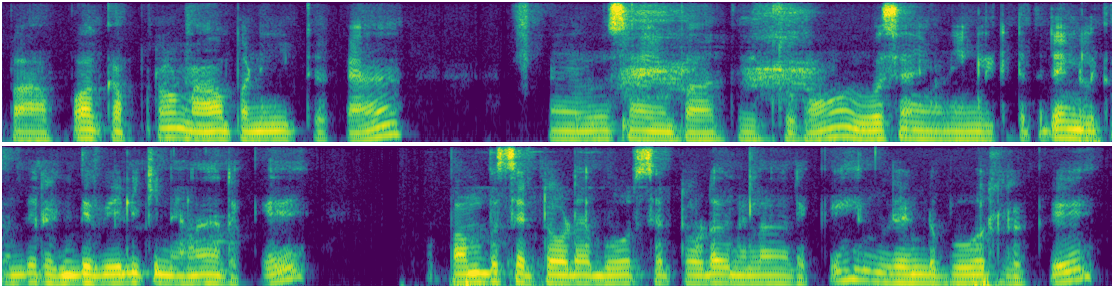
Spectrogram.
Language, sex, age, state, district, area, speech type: Tamil, male, 18-30, Tamil Nadu, Mayiladuthurai, rural, spontaneous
